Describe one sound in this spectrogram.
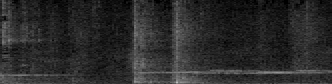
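Metal utensils clink against steel pots.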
